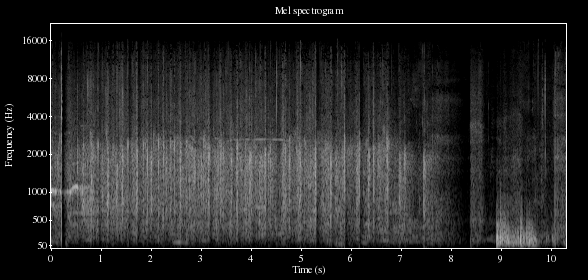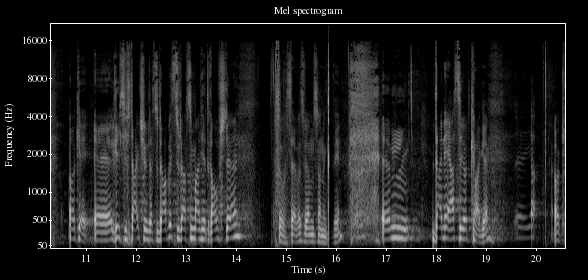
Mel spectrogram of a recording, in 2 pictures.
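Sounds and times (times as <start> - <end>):
crowd applauding for a volunteer: 0.0 - 7.9
speech: 10.8 - 19.4, 20.4 - 20.5.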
